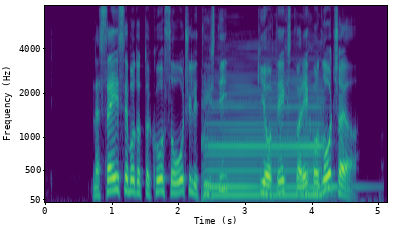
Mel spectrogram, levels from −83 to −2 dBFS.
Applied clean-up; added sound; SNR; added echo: none; Bowed string instrument; 7 dB; none.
